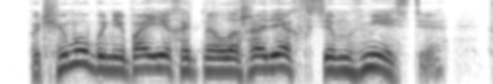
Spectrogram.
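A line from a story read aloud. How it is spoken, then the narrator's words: Plain question. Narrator (Russian): спросил Стряпчий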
